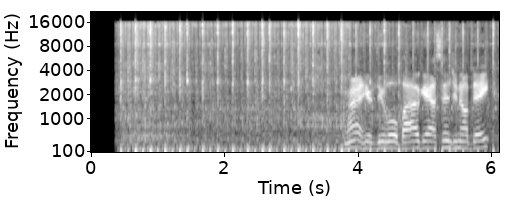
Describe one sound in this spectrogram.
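A small engine chugs loudly with a fast, steady beat.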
